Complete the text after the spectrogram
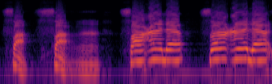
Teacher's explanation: Untuk fa sendiri hurufnya berasal dari makhraj bibir, berangin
